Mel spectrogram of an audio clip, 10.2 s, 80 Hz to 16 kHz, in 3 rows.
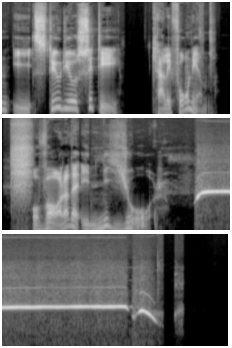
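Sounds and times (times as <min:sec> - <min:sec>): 
speech: 0:00.0 - 0:05.9
person whistling: 0:06.3 - 0:09.6.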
